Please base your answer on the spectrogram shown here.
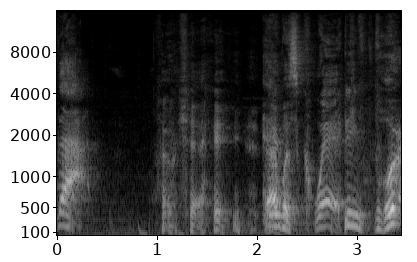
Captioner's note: chuckles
